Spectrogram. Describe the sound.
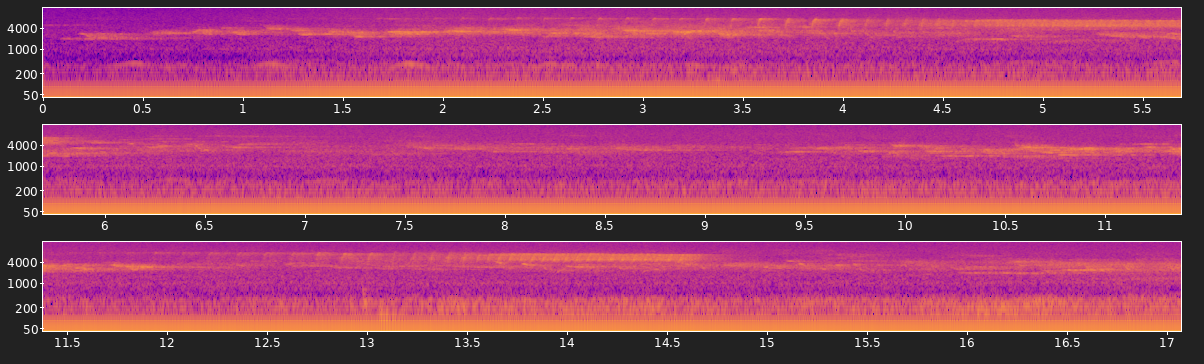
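A bird calls and moves close to the microphone, making high, chirping calls over a steady noisy background, with two louder bursts of calling.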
